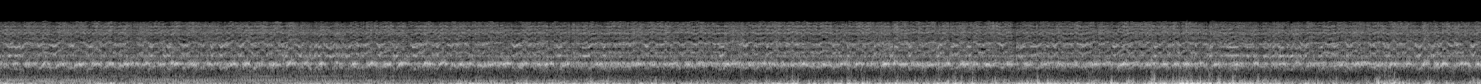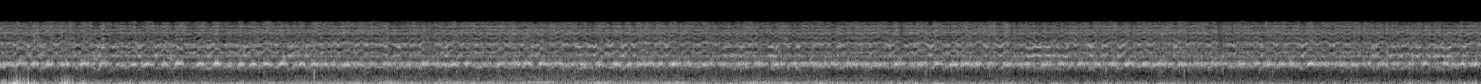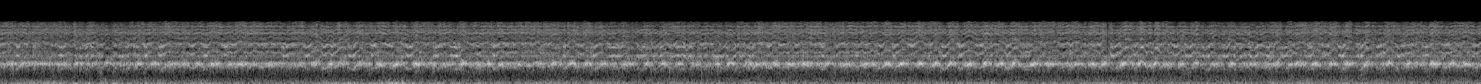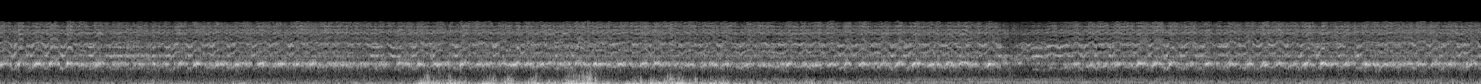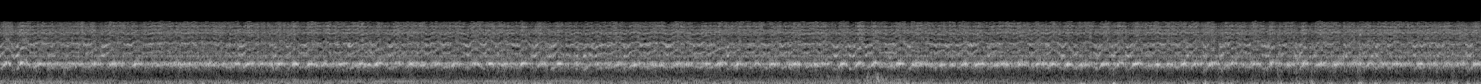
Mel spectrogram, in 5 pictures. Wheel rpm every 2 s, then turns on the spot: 230, 230, 230, 230, 240, 230, 220, 230, 220, 230, 230, 230, 230, 230, 230, 230, 230, 230, 220, 240, 230, 230, 230, 230, 230, 230, 230, 210, 230, 230, 230, 230, 230, 230, 230, 230, 230.
none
